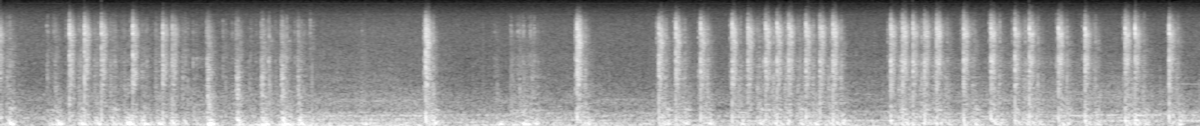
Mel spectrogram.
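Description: Typewriter keys struck in quick runs of clacks, several a second, with short pauses between the runs.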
